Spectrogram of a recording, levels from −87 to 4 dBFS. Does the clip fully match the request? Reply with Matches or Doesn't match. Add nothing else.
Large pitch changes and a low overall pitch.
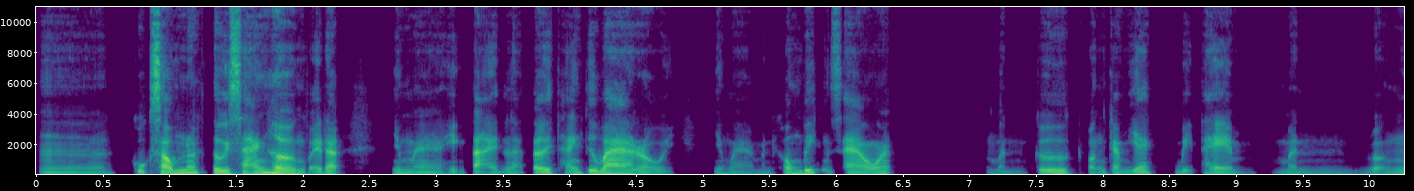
Matches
